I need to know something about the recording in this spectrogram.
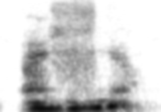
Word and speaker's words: ingénieur: Médecin, enseignant, enseignant, avocat, avocate, masculine féminin, ingénieur।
